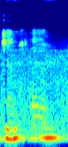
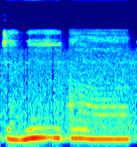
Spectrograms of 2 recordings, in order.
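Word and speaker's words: جَمِيعًا: Tapi kenapa tadi saya membacanya jami'ah? Nah, perhatikan di sini ada tanda waqaf hurufnya qaf. Gitu ya. Dimana ini merupakan tanda dia boleh berhenti. Maka jami'ah ini dia tidak dibaca jami'an. Dia diganti yang awalnya adalah tanwin. Kemudian karena posisinya ada di waqaf, maka dia dibacanya bukan jami'an, namun jami'ah.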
